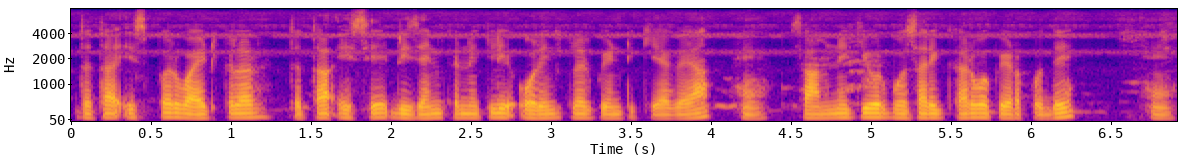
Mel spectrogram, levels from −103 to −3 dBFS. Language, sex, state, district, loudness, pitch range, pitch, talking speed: Hindi, male, Maharashtra, Solapur, -21 LUFS, 100-115 Hz, 105 Hz, 225 wpm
